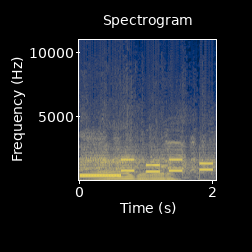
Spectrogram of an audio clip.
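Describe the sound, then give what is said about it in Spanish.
A telephone is dialed for a prank call: a quick run of stepped electronic keypad tones, loud and bright, changing pitch from press to press with no talking over them. “vamos a marcarle a un compa que no es pastelero ni nada”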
